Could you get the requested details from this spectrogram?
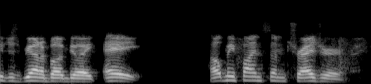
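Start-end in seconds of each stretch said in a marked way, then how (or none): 1.0-3.4 level, uninflected, flat one-note monotone. Imagining asking sea animals for help from a boat, in a flat monotone. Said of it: "it's like just monotone".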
